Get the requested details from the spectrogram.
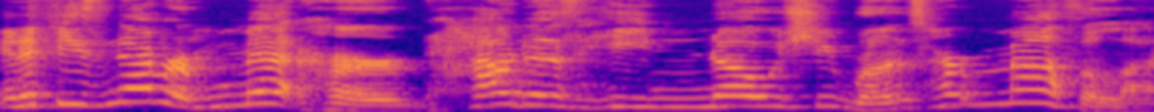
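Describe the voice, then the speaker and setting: A man's pitch swings very widely while the background stays quiet. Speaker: local commentary vlogger. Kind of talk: commentary. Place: home room.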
